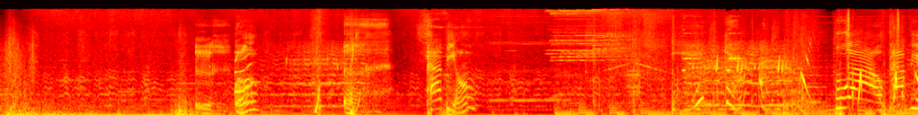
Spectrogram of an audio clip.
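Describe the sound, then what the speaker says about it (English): A swarm of cartoon mosquitoes buzzes loudly and continuously over busy background music, with squeaky effects darting in and out throughout. "Papillon, we're surrounded by mosquitoes!"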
